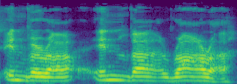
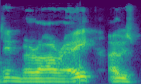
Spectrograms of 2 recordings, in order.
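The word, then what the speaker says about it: Inveraray: Well, the halfway point charge was Inverara, I'm told it's pronounced, not Inverare.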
